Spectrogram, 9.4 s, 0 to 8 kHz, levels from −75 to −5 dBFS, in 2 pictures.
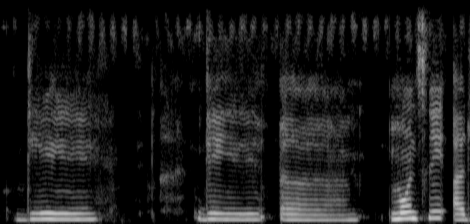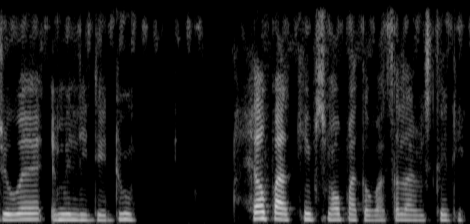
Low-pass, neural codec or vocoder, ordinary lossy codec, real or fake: none; codec, 16 kHz, 2 kbps, FunCodec, trained on Chinese and English, 25 frames a second; none; fake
